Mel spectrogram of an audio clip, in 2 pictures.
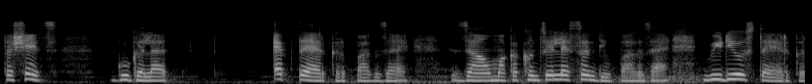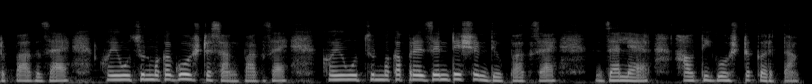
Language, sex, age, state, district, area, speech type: Goan Konkani, female, 30-45, Goa, Canacona, rural, spontaneous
